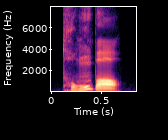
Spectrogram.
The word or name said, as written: 同胞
